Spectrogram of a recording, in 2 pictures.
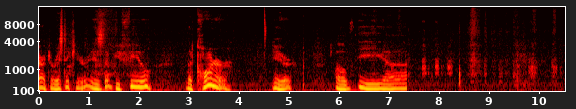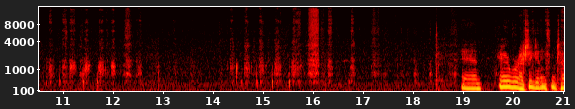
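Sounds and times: pencil scratching on paper: 0:07.6 - 0:12.6, 0:14.3 - 0:19.0.

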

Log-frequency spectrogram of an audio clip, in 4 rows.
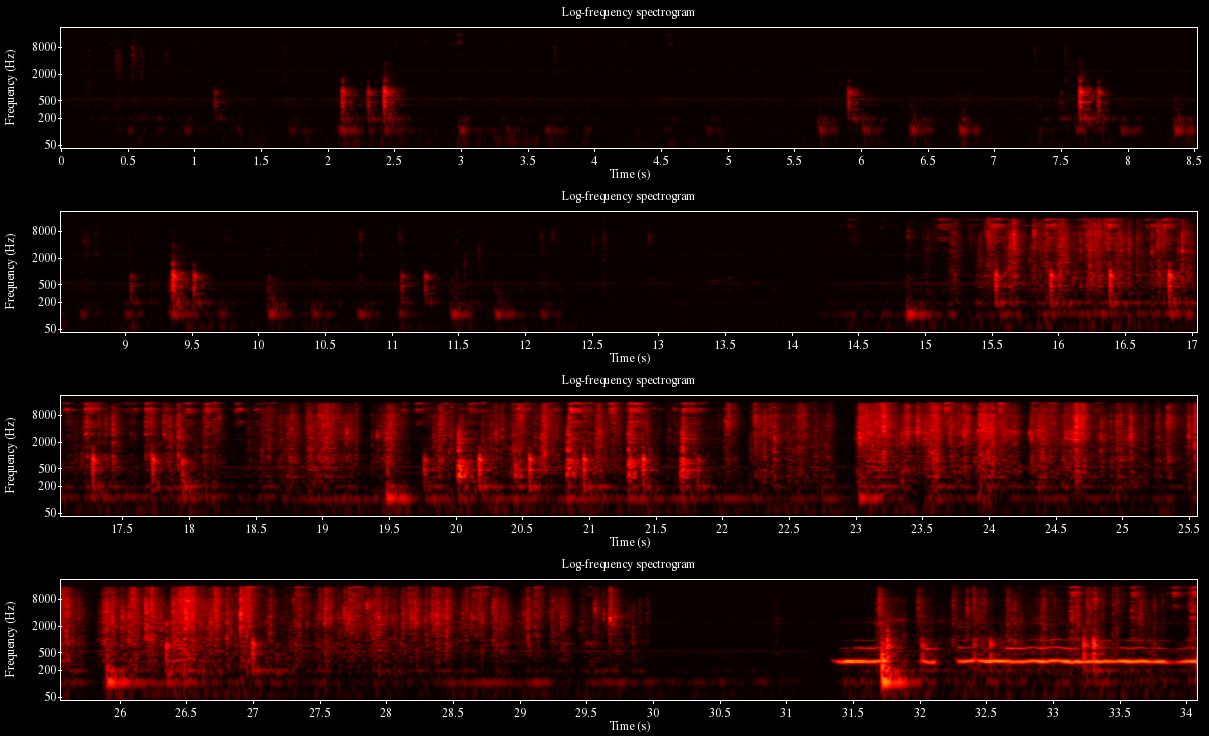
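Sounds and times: plastic sheet crinkling: 0:14.9 - 0:30.1, 0:31.7 - 0:34.0.

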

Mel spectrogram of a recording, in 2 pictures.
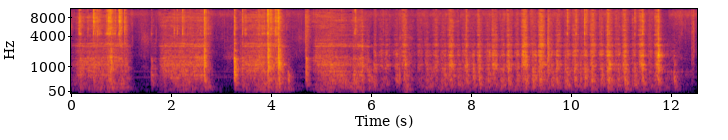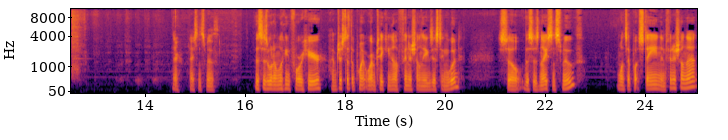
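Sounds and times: spokeshave scraping wood: 0:00.0 - 0:14.4.

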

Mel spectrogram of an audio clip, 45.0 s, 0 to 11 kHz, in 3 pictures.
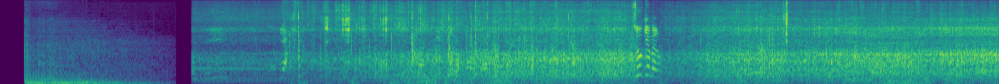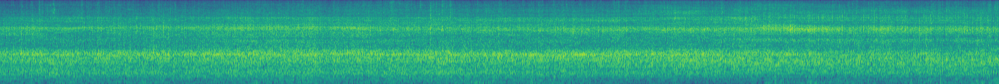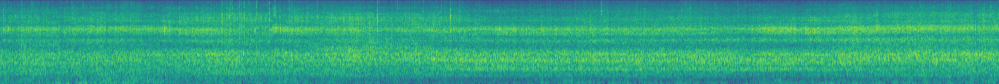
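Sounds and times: wheels rumbling on asphalt: 0:02.9 - 0:44.9
wind rushing on microphone: 0:04.9 - 0:44.9.

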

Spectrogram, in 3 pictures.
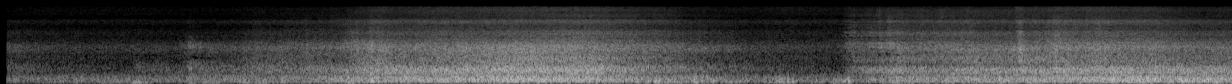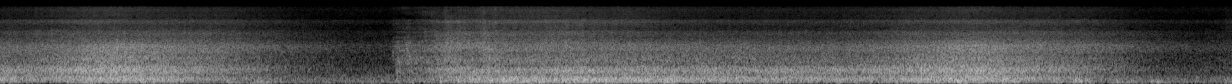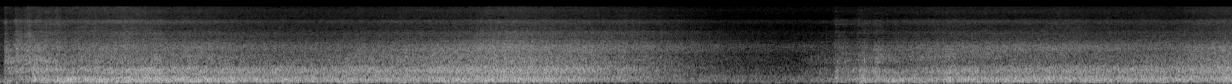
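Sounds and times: waves breaking on sand: 0:00.1 - 0:36.9.

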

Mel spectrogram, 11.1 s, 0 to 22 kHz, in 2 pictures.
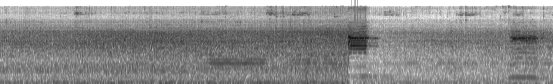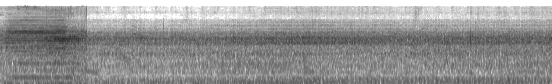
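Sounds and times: low rumble of road traffic: 0:00.0 - 0:11.0
vehicle horns tooting: 0:02.0 - 0:06.5.

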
